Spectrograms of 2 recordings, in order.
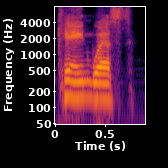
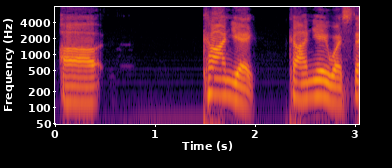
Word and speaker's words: Kanye: Now, do you remember, I'm not 100% sure how to pronounce his name, Kanye West or Kane West? Kanye West, thank you.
